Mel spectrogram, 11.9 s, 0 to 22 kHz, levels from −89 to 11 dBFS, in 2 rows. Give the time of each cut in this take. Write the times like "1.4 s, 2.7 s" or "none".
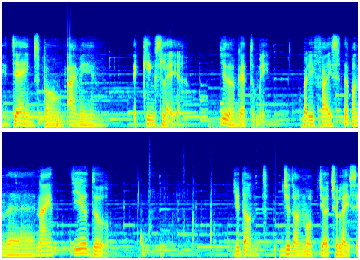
3.4 s, 9.7 s, 10.5 s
